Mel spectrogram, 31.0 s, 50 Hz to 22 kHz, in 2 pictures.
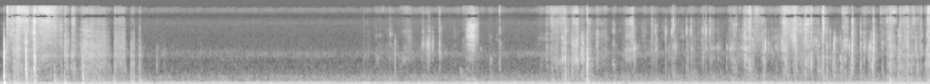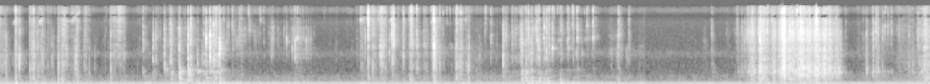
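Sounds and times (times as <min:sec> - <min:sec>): plastic pouches crinkling: 0:27.8 - 0:31.0.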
